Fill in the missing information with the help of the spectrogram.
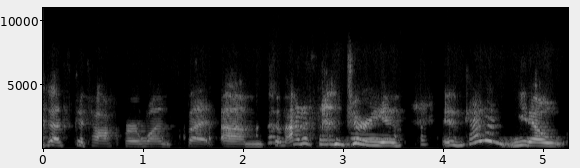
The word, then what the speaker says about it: somatosensory: Somatosensory.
